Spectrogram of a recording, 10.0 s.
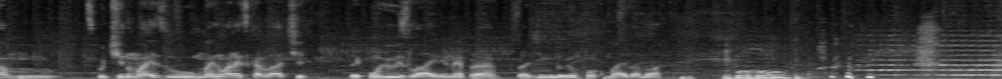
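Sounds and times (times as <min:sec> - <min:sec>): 
speech: 0:00.0 - 0:08.5
laughter: 0:06.8 - 0:10.0
car horns honking in celebration: 0:08.4 - 0:10.0.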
